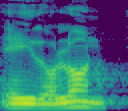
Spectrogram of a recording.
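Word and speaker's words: εἴδωλον: Mira, la palabra ídolos viene del griego que se pronuncia eidolón, y esto quiere decir una imagen creada para adoración, ya sea en piedra o en metal.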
